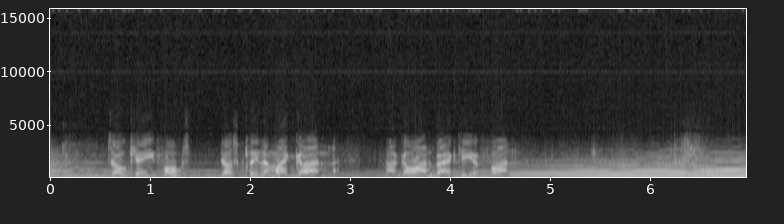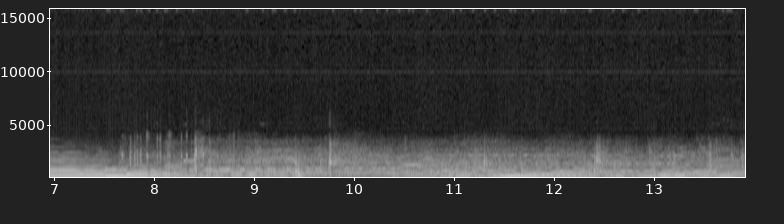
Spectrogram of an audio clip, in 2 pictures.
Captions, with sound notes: - It's okay, folks, just cleaning my gun. Now go on back to your fun. (gentle music) (people chattering)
